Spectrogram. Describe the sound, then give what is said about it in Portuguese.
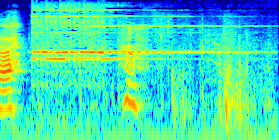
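A telephone rings in a Portuguese-dubbed film scene, a steady, high electronic ringing tone that runs almost the whole time, with voices talking beneath it. “Ouço o telefone tocando em sua vida.”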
